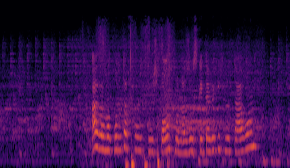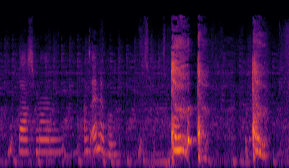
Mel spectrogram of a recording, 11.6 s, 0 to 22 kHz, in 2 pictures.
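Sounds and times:
speech: 0:02.0 - 0:05.4, 0:06.0 - 0:08.3, 0:09.3 - 0:09.7
person coughing: 0:09.2 - 0:10.0, 0:10.7 - 0:11.3.

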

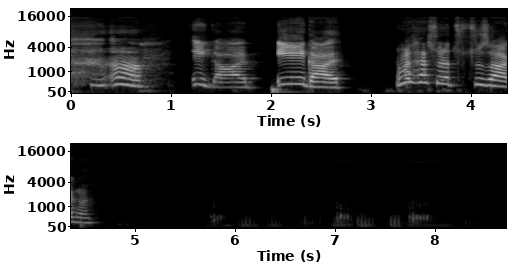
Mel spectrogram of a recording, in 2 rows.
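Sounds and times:
speech: 0:00.2 - 0:04.7
cat purring: 0:05.8 - 0:08.7.

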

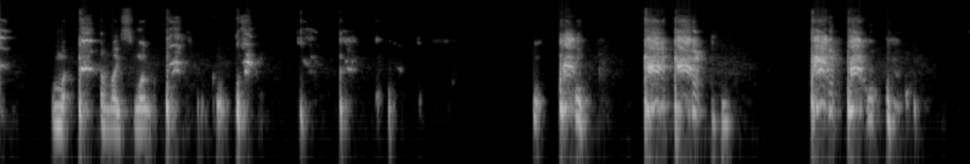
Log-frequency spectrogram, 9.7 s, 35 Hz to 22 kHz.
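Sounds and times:
speech: 0:00.5 - 0:01.8, 0:05.7 - 0:06.0
harsh hacking coughs: 0:00.8 - 0:01.0, 0:01.7 - 0:04.1, 0:05.3 - 0:07.3, 0:08.1 - 0:09.3
throat clearing: 0:01.7 - 0:04.1, 0:05.3 - 0:07.3, 0:08.2 - 0:09.3.

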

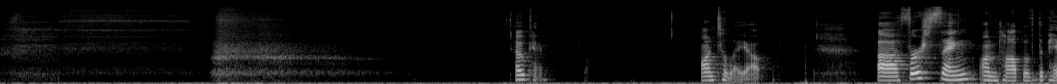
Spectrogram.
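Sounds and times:
person taking a deep breath: 0:00.0 - 0:04.0, 0:08.1 - 0:08.7
speech: 0:05.2 - 0:05.6, 0:07.0 - 0:10.5.

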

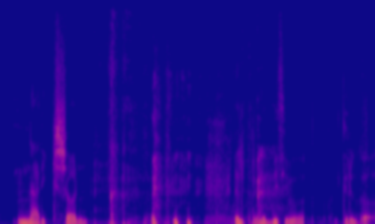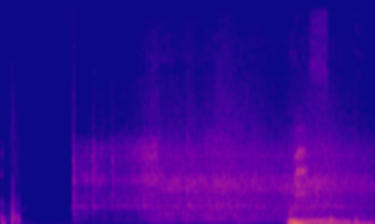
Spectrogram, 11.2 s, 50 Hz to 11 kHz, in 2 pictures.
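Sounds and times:
speech: 0:00.3 - 0:06.0
laughter: 0:01.4 - 0:04.2
car engine cranking, idling and revving: 0:06.7 - 0:11.2.

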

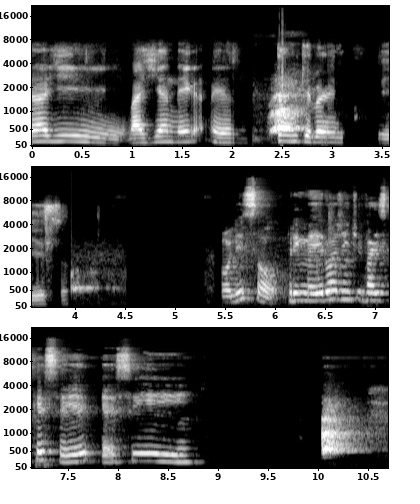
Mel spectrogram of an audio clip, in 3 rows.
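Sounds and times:
speech: 0:00.0 - 0:04.1, 0:05.5 - 0:08.9
dog barking indoors: 0:02.3 - 0:02.9, 0:04.0 - 0:04.4, 0:10.1 - 0:10.6.

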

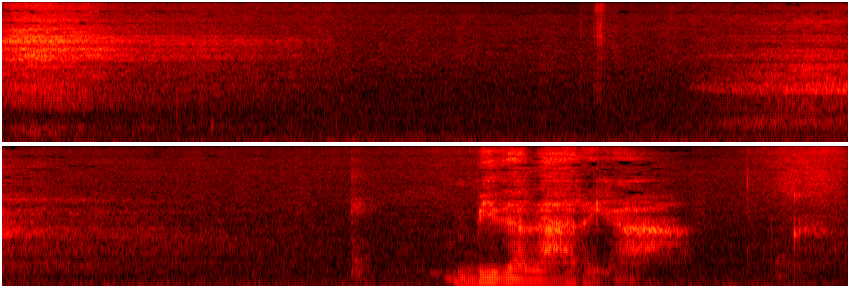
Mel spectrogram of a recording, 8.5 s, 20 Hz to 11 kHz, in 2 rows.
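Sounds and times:
slow deep breathing: 0:00.0 - 0:01.8, 0:03.4 - 0:05.9
speech: 0:06.6 - 0:07.6.

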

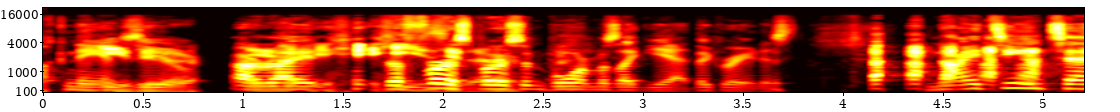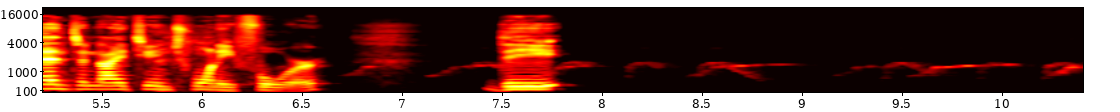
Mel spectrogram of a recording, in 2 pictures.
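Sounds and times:
speech: 0:00.0 - 0:07.9
police sirens wailing outside: 0:00.3 - 0:02.5, 0:04.2 - 0:05.3, 0:06.6 - 0:10.3
laughter: 0:00.3 - 0:02.8, 0:03.6 - 0:06.2.

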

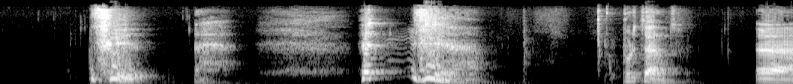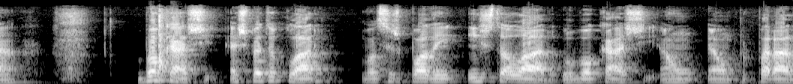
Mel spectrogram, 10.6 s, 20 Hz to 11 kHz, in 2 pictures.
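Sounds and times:
person sneezing: 0:00.6 - 0:03.4
breathy inhales: 0:01.4 - 0:02.4
speech: 0:04.2 - 0:05.5, 0:06.2 - 0:10.5.

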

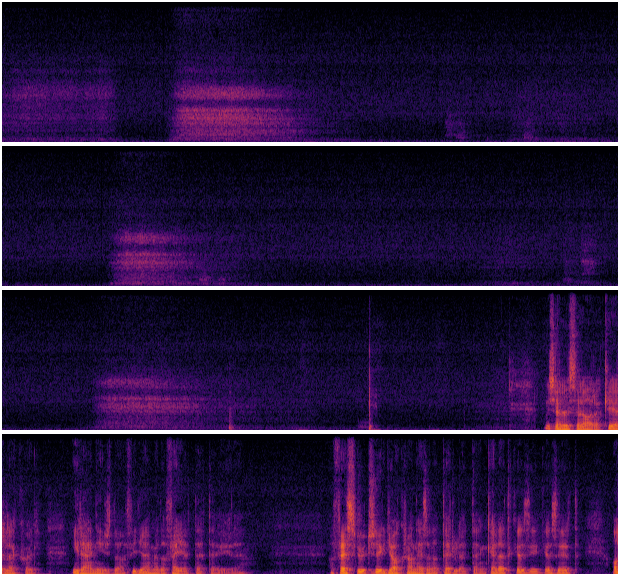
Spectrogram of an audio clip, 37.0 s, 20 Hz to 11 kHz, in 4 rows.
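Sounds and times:
person taking slow deep breaths, inhaling through the nose and exhaling through the mouth: 0:00.0 - 0:01.8, 0:02.4 - 0:05.4, 0:07.6 - 0:09.1, 0:10.8 - 0:13.2, 0:16.4 - 0:18.2, 0:19.8 - 0:23.0, 0:25.5 - 0:26.6, 0:28.3 - 0:28.8, 0:31.7 - 0:32.6, 0:36.4 - 0:36.9
low steady hiss: 0:00.0 - 0:36.9
speech: 0:26.6 - 0:31.4, 0:32.6 - 0:36.9.

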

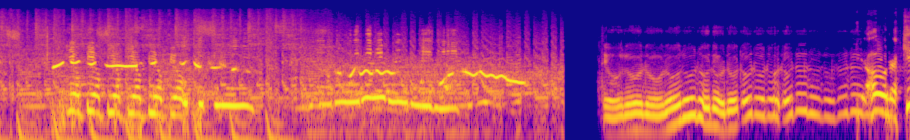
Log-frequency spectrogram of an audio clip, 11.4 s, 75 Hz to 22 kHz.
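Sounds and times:
steady low thumping beat: 0:00.1 - 0:06.0
person whistling an imitation of little birds chirping: 0:00.6 - 0:03.1, 0:04.0 - 0:07.0
laughter: 0:00.7 - 0:03.3, 0:03.9 - 0:06.2
speech: 0:00.8 - 0:03.3, 0:07.6 - 0:11.3.

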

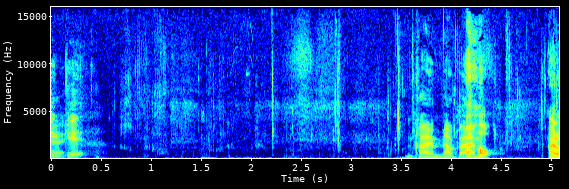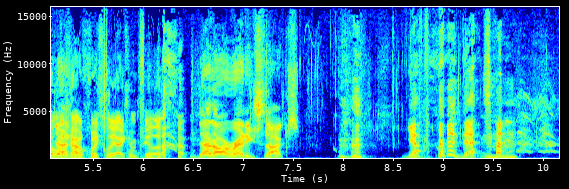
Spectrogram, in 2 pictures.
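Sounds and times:
speech: 0:00.1 - 0:00.5, 0:03.6 - 0:09.9
quiet chewing: 0:00.3 - 0:05.8, 0:07.2 - 0:09.3
laughter: 0:08.0 - 0:10.1.

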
